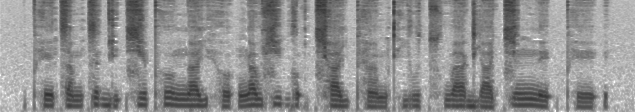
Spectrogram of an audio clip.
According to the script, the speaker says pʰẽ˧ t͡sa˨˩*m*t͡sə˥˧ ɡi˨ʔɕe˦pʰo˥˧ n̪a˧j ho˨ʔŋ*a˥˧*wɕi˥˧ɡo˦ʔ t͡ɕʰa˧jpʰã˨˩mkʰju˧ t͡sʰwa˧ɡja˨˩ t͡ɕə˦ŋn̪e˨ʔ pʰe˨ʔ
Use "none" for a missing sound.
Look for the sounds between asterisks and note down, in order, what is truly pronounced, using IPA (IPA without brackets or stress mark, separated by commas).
m, a˥˧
